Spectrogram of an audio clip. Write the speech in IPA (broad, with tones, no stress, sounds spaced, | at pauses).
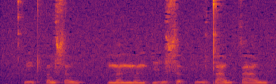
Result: kʷʰ ɪ˨ ŋ pʰ ɐ˨˩ w s ɐ˨ w | n̪ ɐ˥ n m ɵ˥ n k iː˧ w s ɐ˧ p̚ kʷ iː˧ w t̪ aː˨˧ w k aː˨ w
